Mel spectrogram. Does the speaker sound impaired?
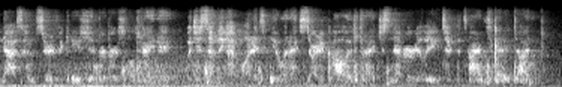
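Yes: laryngeal papillomatosis; congenital, papillomas growing in airway, periodic laser removal, many laser surgeries, vocal cord scar tissue; laser surgery to remove papillomas about a week ago; scarred vocal cords cannot vibrate, altered voice, breathless on exertion as airway gradually blocks.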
